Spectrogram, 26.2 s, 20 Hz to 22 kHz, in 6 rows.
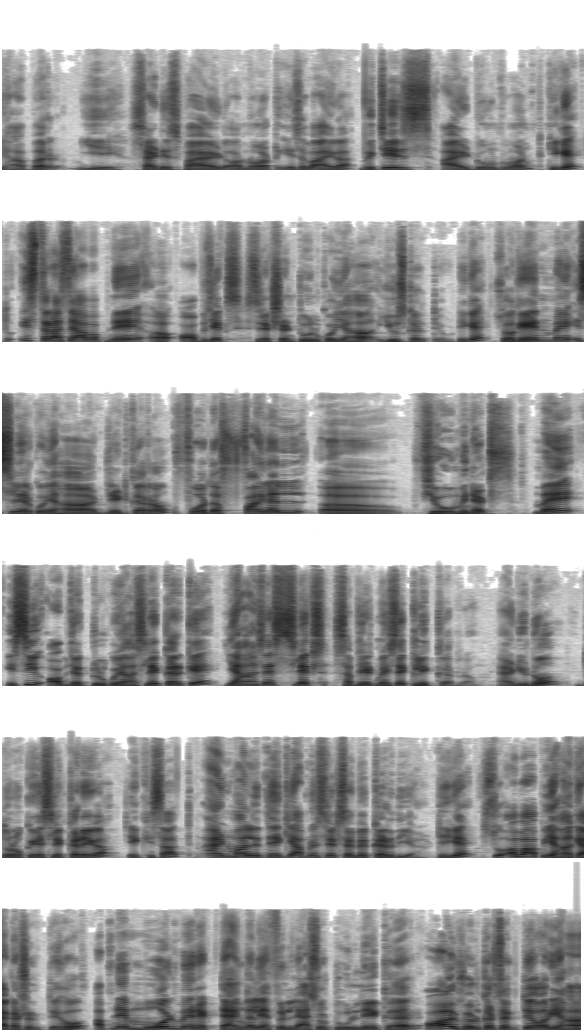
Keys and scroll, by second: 10.0 ctrl+alt+space, 12.7 v, 13.0 space, 18.9 ctrl+alt+space, 21.0 ctrl+alt+space.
